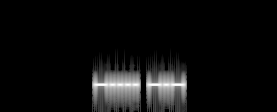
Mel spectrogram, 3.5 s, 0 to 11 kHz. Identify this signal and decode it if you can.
Morse code, heard as a keyed tone, about 25 wpm, 700 Hz. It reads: 6K
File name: Two Letter-Number Combinations - 25wpm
